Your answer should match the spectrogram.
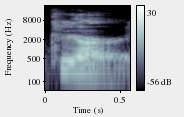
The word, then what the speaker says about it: Chiari: How did you pronounce it? Chiari.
